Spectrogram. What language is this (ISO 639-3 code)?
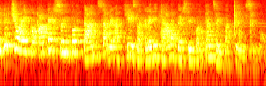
ita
